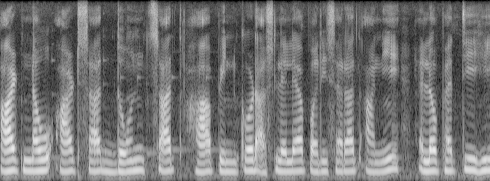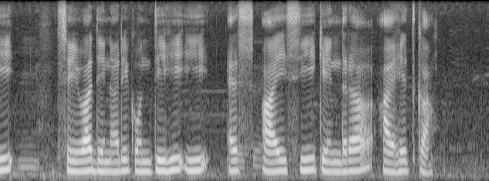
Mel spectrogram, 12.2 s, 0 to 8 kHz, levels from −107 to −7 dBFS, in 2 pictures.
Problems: constant background noise, background conversations at intervals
